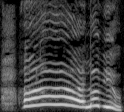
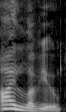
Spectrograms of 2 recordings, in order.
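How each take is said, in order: First: It sounds desperate and pleading. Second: It sounds calm and appreciative.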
